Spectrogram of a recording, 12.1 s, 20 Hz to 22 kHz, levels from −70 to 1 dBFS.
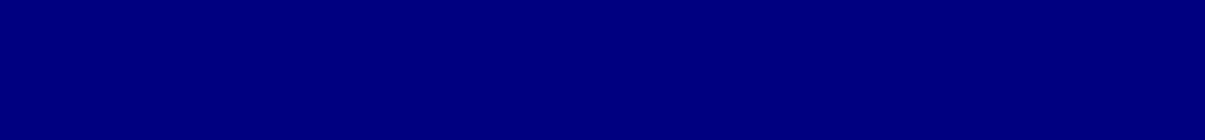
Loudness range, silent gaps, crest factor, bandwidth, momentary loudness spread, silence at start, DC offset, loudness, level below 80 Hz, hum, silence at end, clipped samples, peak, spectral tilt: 0 LU; none; 20 dB; 16 kHz; 0 LU; 0 s; under 0.1%; -68 LUFS; -82 dBFS; 60 Hz at -80 dBFS; 0 s; under 0.1%; -52 dBFS; -1.5 dB/octave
